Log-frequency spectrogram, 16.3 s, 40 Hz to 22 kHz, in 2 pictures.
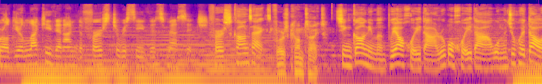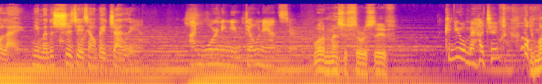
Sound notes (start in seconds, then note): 5.2 speaking in foreign language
